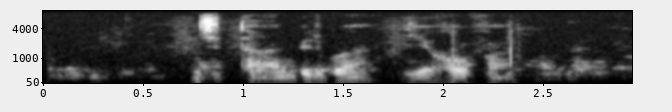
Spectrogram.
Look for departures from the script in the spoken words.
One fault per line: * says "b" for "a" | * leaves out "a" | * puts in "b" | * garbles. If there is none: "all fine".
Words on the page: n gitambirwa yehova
all fine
